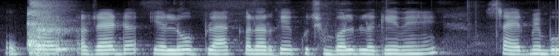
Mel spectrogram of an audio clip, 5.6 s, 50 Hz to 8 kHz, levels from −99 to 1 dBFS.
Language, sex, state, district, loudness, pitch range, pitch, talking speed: Hindi, female, Haryana, Rohtak, -16 LUFS, 190-205 Hz, 195 Hz, 140 wpm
